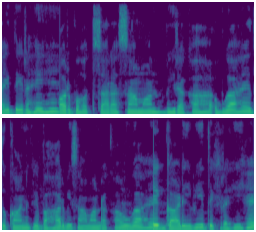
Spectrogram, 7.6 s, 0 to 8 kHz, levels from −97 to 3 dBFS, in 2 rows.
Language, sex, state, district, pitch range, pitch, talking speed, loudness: Hindi, female, Uttar Pradesh, Jyotiba Phule Nagar, 185-195 Hz, 190 Hz, 220 wpm, -35 LUFS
